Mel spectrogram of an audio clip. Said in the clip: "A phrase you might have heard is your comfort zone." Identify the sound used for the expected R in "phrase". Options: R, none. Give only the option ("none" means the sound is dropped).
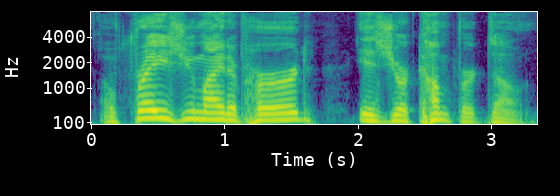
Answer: R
